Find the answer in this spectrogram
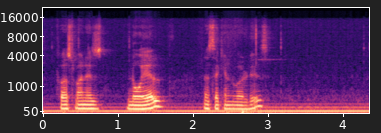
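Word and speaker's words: Noël: And both the vowels are pronounced separately.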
